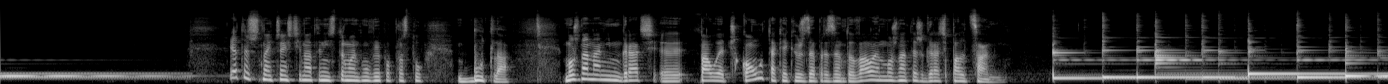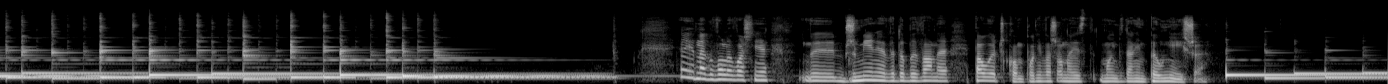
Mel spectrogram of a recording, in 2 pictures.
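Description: A steel tongue drum rings with soft, bell-like notes, played by hand.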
